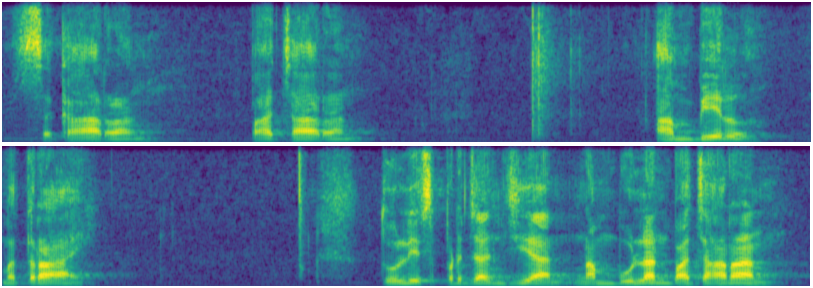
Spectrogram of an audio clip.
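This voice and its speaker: A man's voice: mid-range voice, flat delivery, slow, pauses often. A young man with a Medan Indonesian accent preaching a humorous youth sermon in a church hall, joking with the crowd and mimicking people.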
